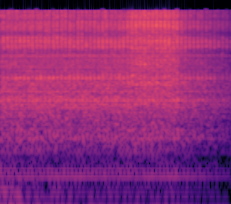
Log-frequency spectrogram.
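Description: Steady mechanical whirring of a film projector sound effect, fading out near the end.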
